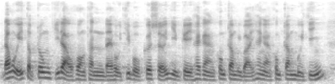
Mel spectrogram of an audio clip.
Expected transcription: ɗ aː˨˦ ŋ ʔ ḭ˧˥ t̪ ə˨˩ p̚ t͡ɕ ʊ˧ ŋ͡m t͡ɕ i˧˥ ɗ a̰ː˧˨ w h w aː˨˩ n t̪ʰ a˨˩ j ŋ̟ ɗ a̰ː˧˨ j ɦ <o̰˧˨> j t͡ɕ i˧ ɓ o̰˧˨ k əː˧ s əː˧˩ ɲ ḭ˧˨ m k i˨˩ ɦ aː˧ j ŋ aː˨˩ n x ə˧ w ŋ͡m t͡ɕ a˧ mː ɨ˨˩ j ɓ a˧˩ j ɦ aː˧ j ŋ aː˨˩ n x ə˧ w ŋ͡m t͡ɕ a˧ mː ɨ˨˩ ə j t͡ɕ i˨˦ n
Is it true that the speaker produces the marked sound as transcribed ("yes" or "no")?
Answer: yes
